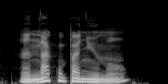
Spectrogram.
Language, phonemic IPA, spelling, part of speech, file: French, /a.kɔ̃.paɲ.mɑ̃/, accompagnement, noun, Fr-accompagnement.ogg
- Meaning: 1. accompaniment 2. side dish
